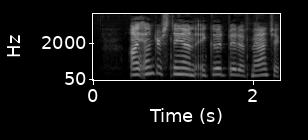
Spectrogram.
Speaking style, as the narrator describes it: said he

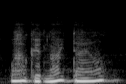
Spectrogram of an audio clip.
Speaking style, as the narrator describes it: he said in her sweet, husky voice

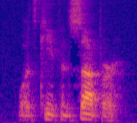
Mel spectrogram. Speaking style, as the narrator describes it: growled

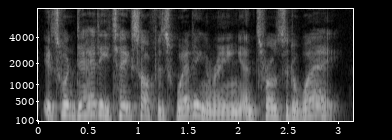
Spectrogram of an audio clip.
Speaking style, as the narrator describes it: The little girl said in a small, hesitant voice

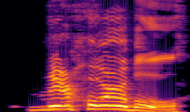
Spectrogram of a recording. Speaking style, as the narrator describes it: Austin whined

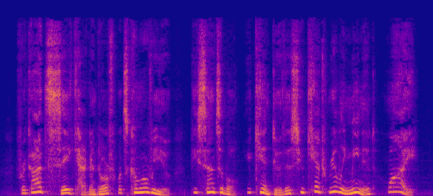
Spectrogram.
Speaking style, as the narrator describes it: burst out indignantly

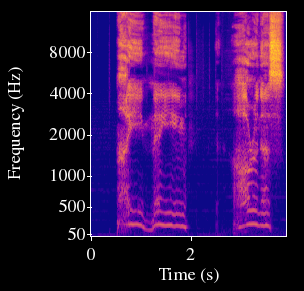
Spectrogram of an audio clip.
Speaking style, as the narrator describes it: wheezed again, her words sounding strangled

